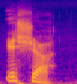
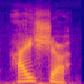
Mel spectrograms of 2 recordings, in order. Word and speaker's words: ISHA: And just Friday night, I was presenting to Iowa, the ISHA conference. No, sorry. I said it wrong. ISHA. They had corrected me.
